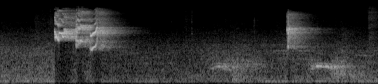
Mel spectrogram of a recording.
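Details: Lovebirds singing and talking to each other at home: a loud double burst of shrill, buzzy chirps, a pause with faint background noise, then another harsh chirp.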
